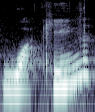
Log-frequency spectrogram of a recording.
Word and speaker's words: Joaquin: Yes, it's pronounced Joaquin, not Joaquin, but Joaquin.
